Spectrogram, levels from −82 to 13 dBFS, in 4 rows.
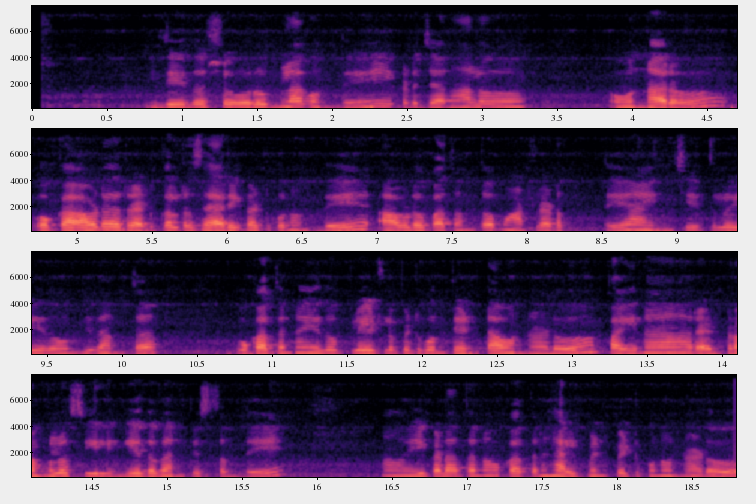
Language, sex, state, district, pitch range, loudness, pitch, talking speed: Telugu, female, Andhra Pradesh, Sri Satya Sai, 185-205 Hz, -21 LUFS, 195 Hz, 135 wpm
